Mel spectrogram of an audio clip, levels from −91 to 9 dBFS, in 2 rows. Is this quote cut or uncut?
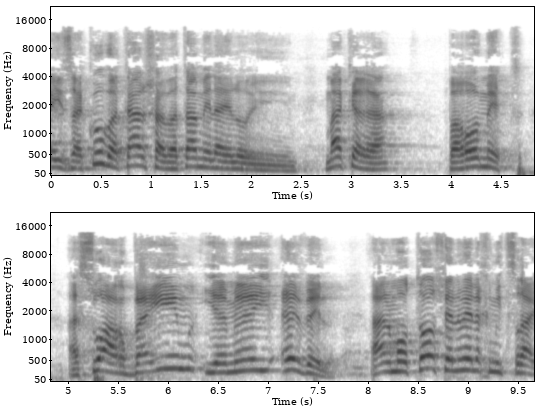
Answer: uncut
